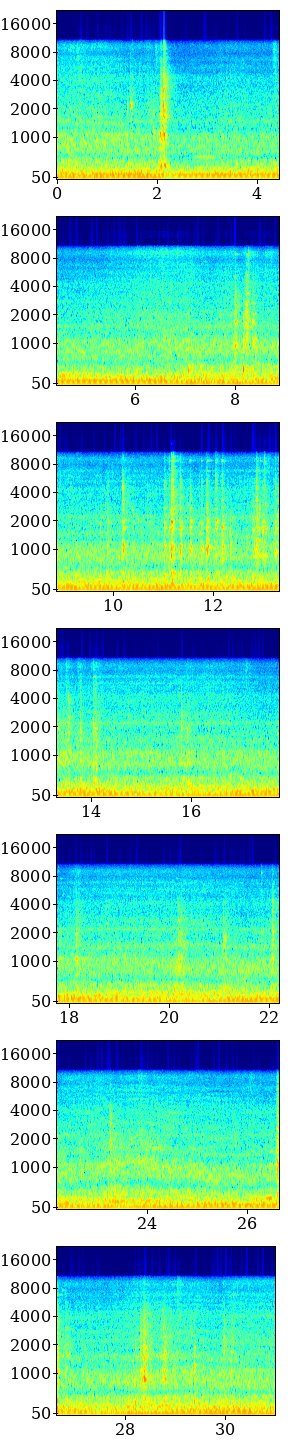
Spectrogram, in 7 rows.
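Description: SANY SY55C mini excavator's diesel engine running steadily as it digs mud, with scattered short sharp knocks and clanks from the working machine.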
